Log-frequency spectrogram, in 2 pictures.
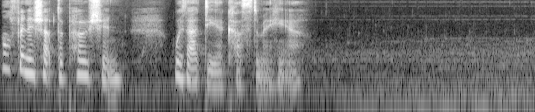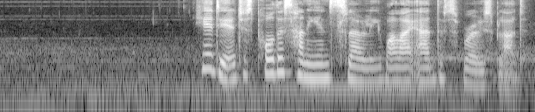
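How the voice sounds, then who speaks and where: Woman performing a teasing witch shopkeeper, swooping expressive pitch, breathy coaxing delivery, sly menace, ASMR fantasy roleplay, faint background noise. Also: brisk. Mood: soothing, coaxing. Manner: teasing, coaxing, sugary endearments with theatrical menace. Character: flirty, scheming witch who runs a potion shop. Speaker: voice actor in audio roleplay.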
